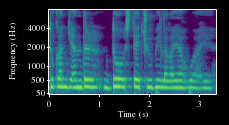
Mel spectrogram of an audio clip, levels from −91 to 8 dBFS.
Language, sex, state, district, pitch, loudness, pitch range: Hindi, female, Arunachal Pradesh, Papum Pare, 260 Hz, -13 LUFS, 245-270 Hz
